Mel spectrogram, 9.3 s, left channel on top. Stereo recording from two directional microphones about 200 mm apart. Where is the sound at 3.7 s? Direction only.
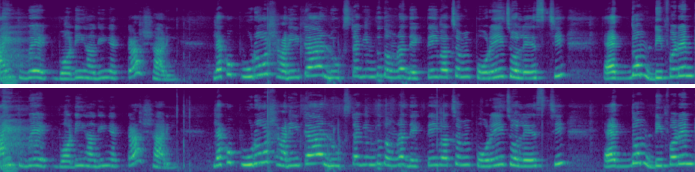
15° left (ahead or behind).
